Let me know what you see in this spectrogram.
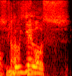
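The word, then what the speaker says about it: Philogelos: Je suis Philoyelos. – Non, Philoyelos. Philoyelos. – Philoyelos. – Ça s'écrit Gelos, mais ça se dit Yelos.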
